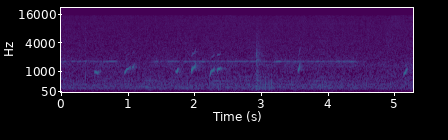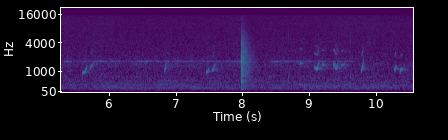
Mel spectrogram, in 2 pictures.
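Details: Pet guinea pig getting lap time indoors, giving many short, rising squeaky chirps in quick irregular bursts throughout, with one sharp click or knock partway through and a quiet room hum underneath.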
